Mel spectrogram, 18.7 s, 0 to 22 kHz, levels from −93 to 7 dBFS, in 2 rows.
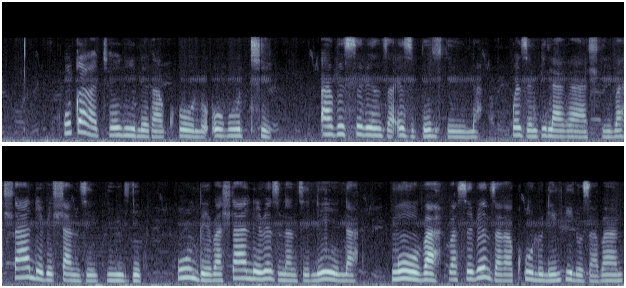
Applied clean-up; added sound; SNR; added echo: none; Chirp, tweet; 18 dB; none.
